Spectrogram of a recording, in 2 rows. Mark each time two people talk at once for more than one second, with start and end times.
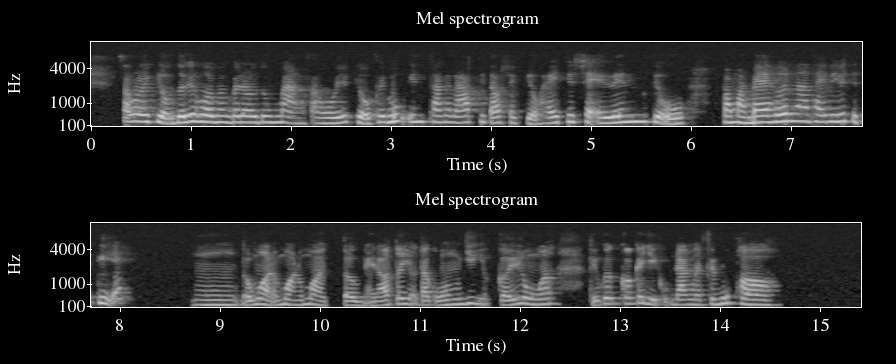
none

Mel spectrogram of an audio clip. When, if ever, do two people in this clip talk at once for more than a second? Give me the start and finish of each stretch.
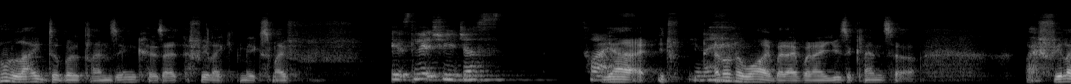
none

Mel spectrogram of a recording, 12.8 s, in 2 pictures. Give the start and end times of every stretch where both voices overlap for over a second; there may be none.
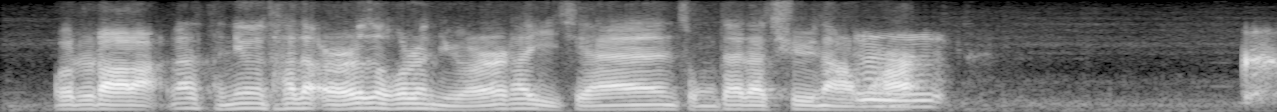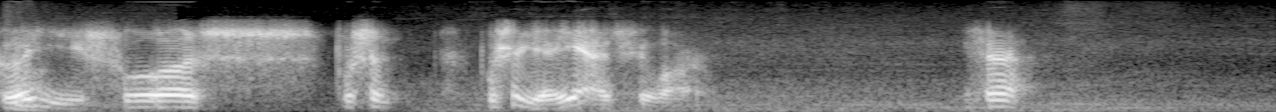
none

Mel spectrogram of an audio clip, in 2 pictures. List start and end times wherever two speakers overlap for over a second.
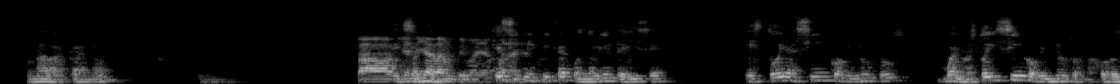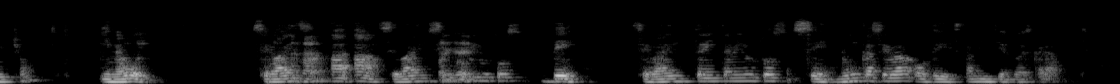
3.9-5.5

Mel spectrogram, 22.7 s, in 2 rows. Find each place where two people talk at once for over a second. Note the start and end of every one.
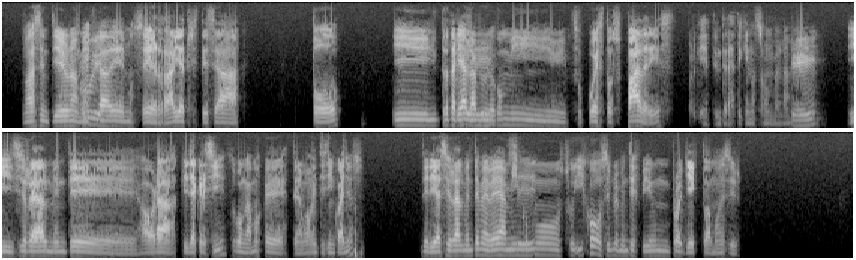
none

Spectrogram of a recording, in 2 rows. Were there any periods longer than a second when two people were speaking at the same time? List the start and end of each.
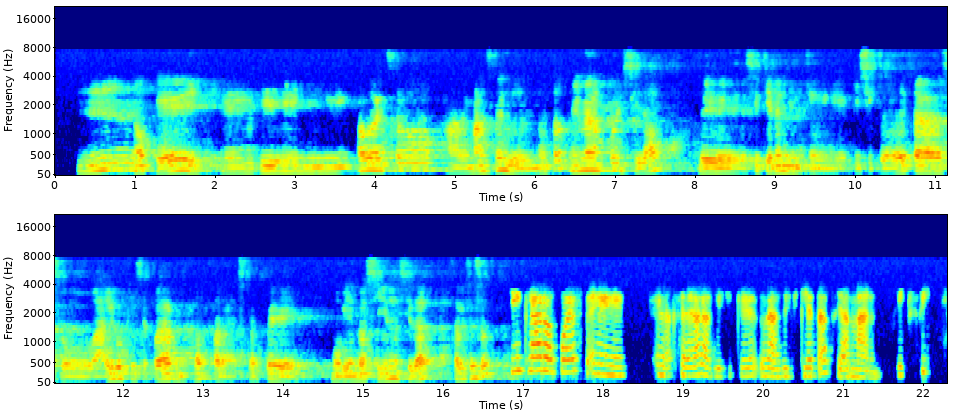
none

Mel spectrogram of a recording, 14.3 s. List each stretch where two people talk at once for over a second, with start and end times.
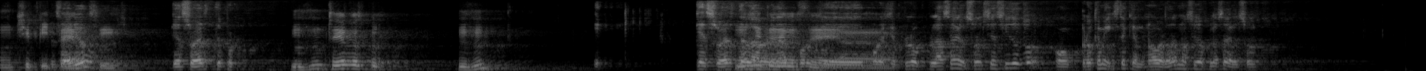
7.3-9.0

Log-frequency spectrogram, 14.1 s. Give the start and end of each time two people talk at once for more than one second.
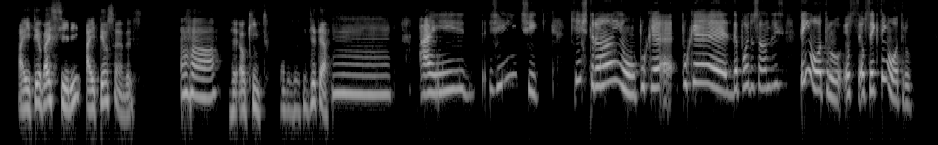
none

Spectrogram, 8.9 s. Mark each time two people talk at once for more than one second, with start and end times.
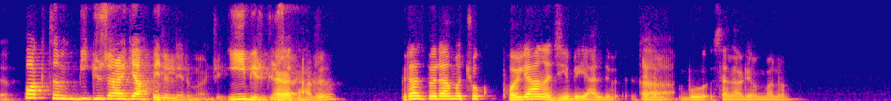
none

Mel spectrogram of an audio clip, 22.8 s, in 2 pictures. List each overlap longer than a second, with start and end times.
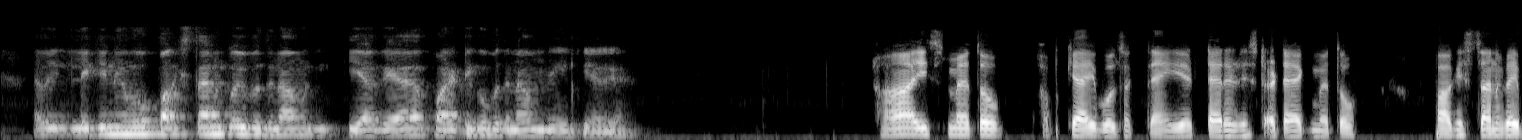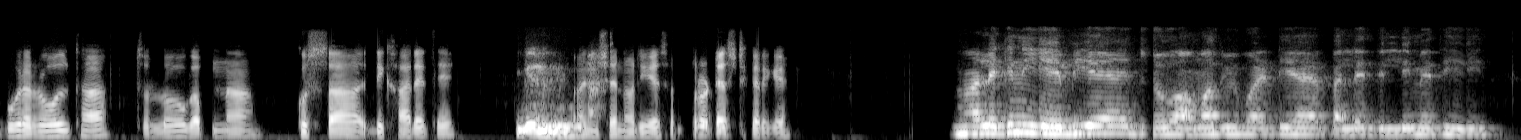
none

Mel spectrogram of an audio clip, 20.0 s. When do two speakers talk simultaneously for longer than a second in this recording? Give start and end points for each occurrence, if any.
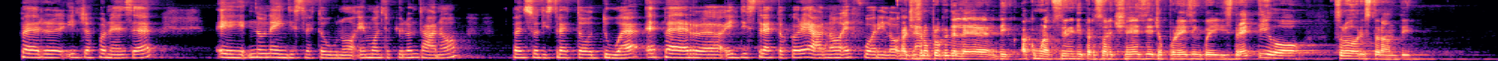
none

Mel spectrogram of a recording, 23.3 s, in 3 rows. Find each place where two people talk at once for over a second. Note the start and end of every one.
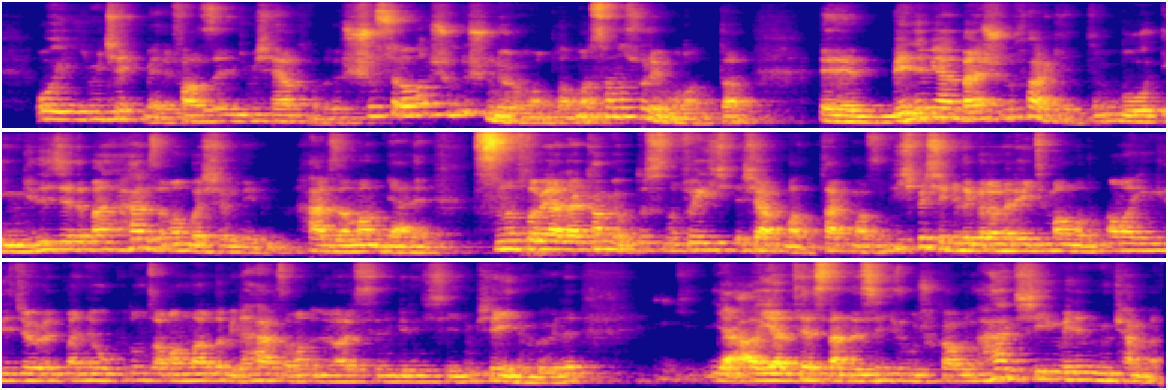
none

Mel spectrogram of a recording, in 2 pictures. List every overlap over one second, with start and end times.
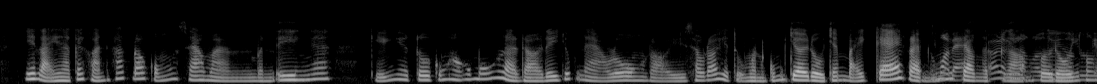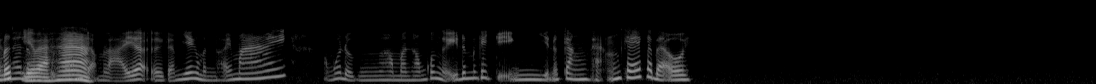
9.3-11.9

